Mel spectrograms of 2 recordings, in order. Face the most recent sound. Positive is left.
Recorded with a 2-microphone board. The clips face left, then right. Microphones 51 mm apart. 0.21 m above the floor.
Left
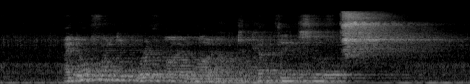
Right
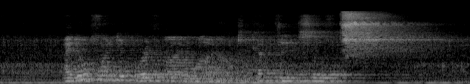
turn(degrees=55)  # may be behind; listen again after turning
